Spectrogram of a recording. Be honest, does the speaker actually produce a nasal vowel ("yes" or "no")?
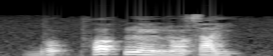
yes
